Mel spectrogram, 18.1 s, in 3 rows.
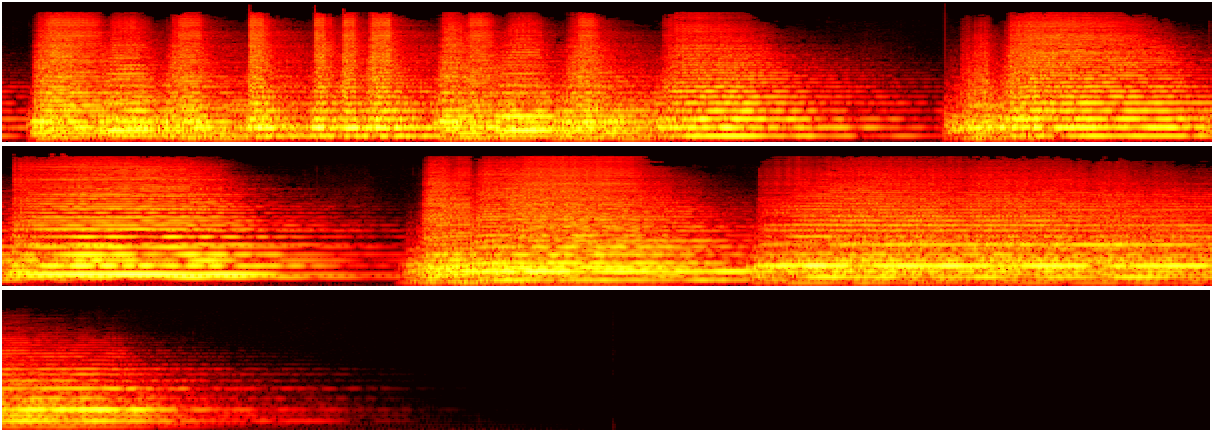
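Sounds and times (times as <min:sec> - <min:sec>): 
hunting horn players playing: 0:00.0 - 0:13.7.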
